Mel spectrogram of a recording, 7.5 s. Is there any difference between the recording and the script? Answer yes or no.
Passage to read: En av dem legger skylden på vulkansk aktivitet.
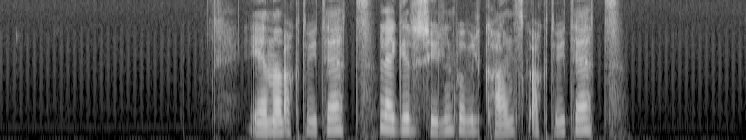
yes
